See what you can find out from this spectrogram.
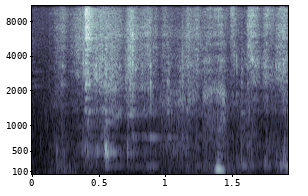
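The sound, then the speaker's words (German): An old metal pan or pot, standing under a seat, being handled: a few light clanks and scraping knocks scattered unevenly over two seconds, with no voices. “Greif doch mal unter deinen Sitz, da steht ein Topf.”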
